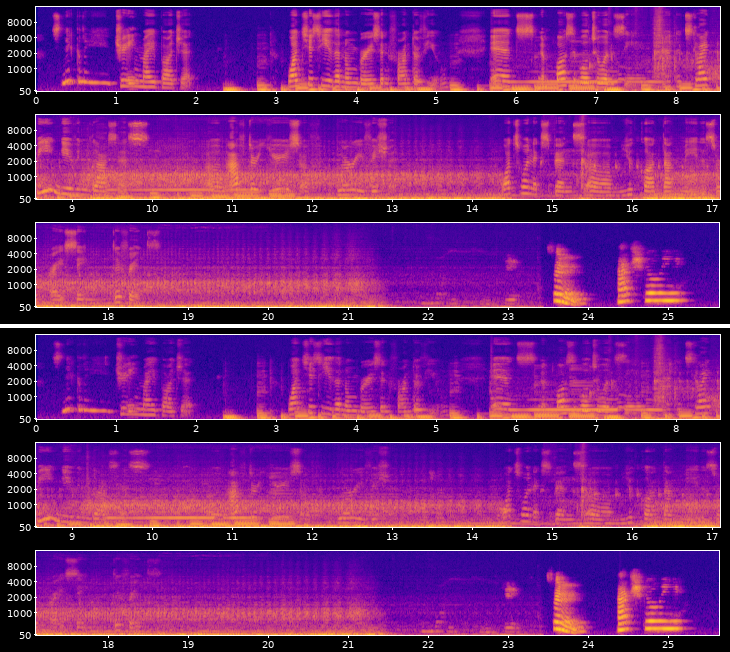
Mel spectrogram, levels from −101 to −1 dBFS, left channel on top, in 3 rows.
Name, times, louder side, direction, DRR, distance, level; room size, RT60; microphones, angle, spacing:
voice 1, 0.2-1.9 3.1-9.9 10.7-13.1 14.4-18.6, left 6 dB, 60° left, 0.4 m, -36 dB
sound 1, 2.3-11.9, equal, 35° right, 0.7 m, -29 dB
sound 2, 4.7-4.9 5.7-7.9 9.2-11.3 13.7-21.5, right 4 dB, 20° right, 0.3 m, -40 dB
sound 3, 6.4-6.5 6.7-14.5 15.0-21.6 22.1-23.2, equal, 25° left, 0.7 m, -24 dB
voice 2, 21.9-22.3 22.7-23.1 23.6-24.0 24.4-25.2, right 2 dB, 80° right, 0.6 m, -21 dB
3.2 x 2.3 x 2.4 m
head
